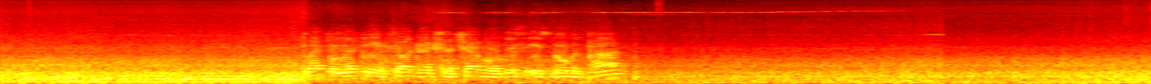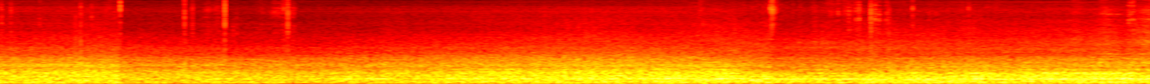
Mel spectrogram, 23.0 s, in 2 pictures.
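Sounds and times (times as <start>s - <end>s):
electric train rumbling: 0.0s - 23.0s.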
